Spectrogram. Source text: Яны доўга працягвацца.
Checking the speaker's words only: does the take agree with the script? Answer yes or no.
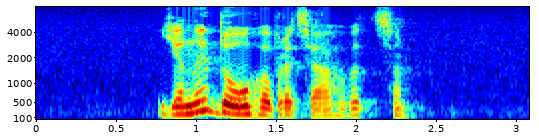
yes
